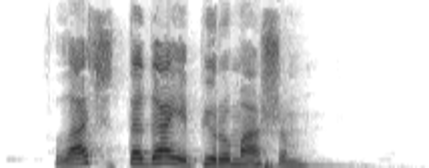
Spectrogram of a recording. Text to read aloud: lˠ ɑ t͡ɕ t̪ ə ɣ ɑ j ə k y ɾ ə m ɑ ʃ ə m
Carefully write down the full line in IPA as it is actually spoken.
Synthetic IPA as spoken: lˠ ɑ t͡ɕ t̪ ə ɣ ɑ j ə p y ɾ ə m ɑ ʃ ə m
